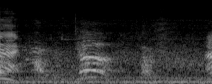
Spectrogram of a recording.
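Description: Black shepherd protection dog barking twice, about a second apart.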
